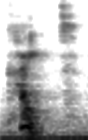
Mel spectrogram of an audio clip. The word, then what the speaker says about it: kite: And remember, that's a long I because the silent E is telling the I, it's saying you say it's your name, I, and I'll be nice and quiet back here.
